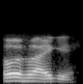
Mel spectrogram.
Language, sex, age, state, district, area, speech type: Marathi, male, 18-30, Maharashtra, Sangli, urban, conversation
